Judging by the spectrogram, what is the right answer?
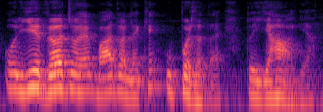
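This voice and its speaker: A man's voice: on the high side, animated, normal speed, lo-fi sound. A male Hindi lecturer teaching an exam-prep lesson, explaining each step methodically and repeating it while he writes.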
